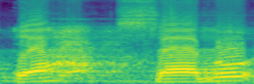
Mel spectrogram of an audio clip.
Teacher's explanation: یہ ہا جو حلق کے درمیان سے نکالنا ہے، اس کو حلق کے آخر سے نہیں نکالنا۔ یحسب، سین سیٹی والا حرف ہے، اور با کو جلدی سے پڑھنا ہے، کھینچنا نہیں ہے۔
